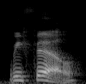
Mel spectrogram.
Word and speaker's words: refill: Our next one we have refill. Refill. So this is acting as a verb because the second syllable is receiving stress.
